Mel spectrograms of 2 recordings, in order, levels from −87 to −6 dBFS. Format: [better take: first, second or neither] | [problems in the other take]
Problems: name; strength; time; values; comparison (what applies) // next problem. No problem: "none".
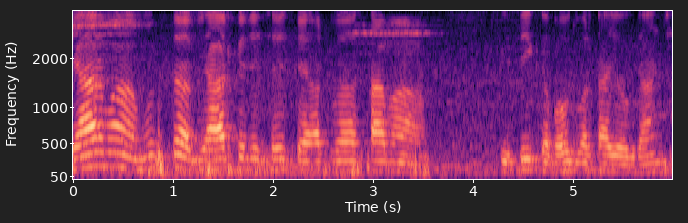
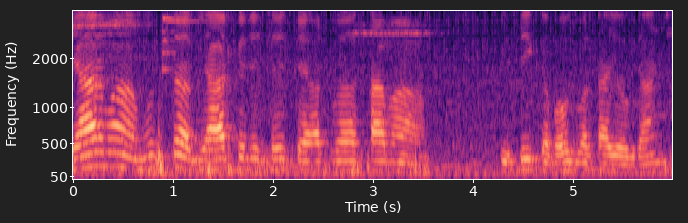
first | background sound (Engine + Tools); 19 dB below the speech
